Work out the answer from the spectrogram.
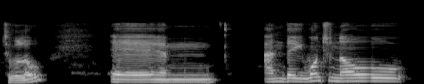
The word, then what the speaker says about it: Total: name a to low sorry to low hotel always pronounced to low and they want to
